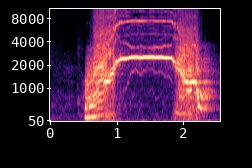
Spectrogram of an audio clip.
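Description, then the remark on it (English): A voice imitates an elk's challenge bugle: a raspy low start that climbs into a loud, sustained high-pitched scream, then drops back down with a gravelly finish, about two seconds long. “The challenge bugle or scream is exactly what it sounds like.”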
